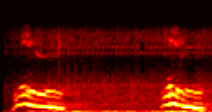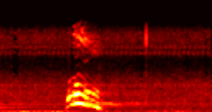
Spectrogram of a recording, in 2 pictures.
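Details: A lynx, caught by a trail camera in spring in Matsalu National Park, Estonia, gives three drawn-out, cat-like yowls that rise and then sag, roughly every two seconds.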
